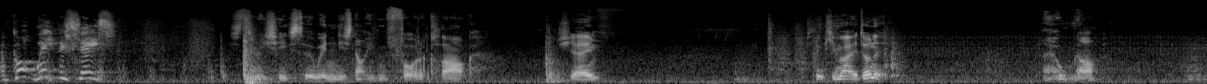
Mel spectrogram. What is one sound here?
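A middle-aged man speaks firmly and close by.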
